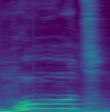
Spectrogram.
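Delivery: high squeaked what; mock outrage. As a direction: squeak it in fake indignation. Mock outrage after pasta line.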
